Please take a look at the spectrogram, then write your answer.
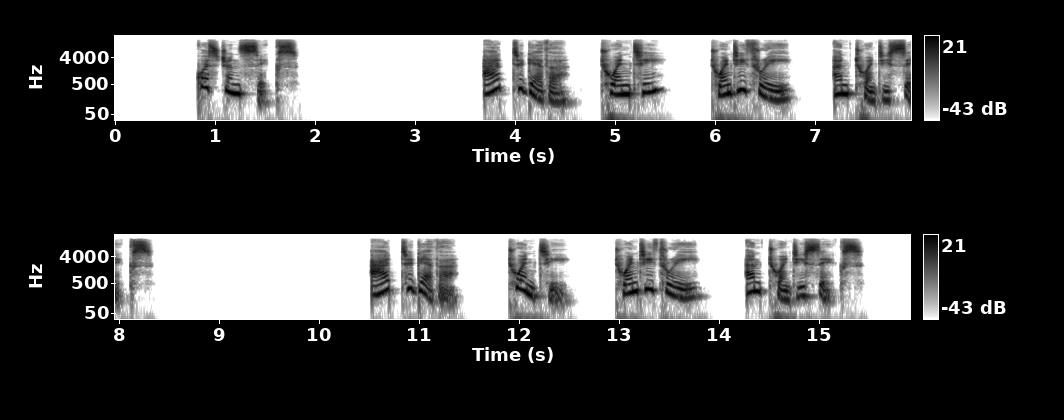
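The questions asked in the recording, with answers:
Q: Add together 20, 23, and 26.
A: 69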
